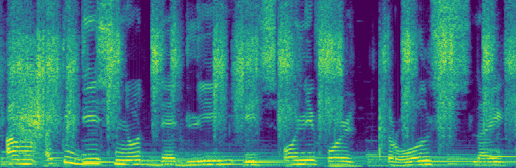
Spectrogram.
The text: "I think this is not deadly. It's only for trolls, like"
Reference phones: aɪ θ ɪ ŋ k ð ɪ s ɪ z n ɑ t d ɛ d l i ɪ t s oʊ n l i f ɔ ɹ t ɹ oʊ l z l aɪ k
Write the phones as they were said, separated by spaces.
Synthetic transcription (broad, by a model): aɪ t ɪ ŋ k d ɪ s n ɑ t d ɛ d l i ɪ t s oʊ n l i f ɔ ɹ t ɹ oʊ l s l aɪ k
